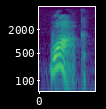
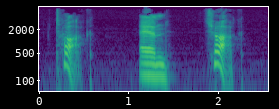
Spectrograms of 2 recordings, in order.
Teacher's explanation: i'm actually silent in some words when i'm followed by another consonant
